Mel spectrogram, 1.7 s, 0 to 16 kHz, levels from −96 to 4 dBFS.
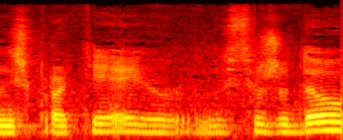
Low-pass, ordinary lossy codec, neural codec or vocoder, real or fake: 14.4 kHz; AAC, 48 kbps; codec, 44.1 kHz, 7.8 kbps, Pupu-Codec; fake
